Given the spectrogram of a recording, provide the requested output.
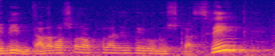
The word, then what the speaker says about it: শ্রীং: ম, যে কোনো একটা, উচ্চারণটা হবে শ্রীং বা শ্রীম।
